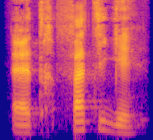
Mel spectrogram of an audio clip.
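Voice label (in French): "fatigue", French; afrikalan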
